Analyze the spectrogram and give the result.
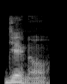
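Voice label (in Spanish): "lleno", Spanish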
